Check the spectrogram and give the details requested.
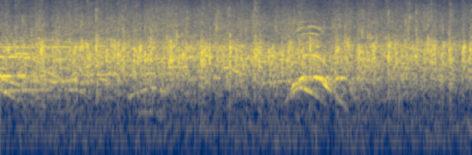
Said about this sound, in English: How many fathers? Fathers, you want to stand? Give these guys a roaring applause. Fathers in here. Fathers.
